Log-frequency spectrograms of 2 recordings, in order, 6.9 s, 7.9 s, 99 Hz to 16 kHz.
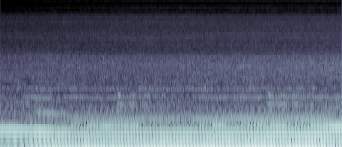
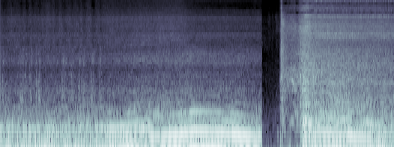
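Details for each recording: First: BMW 335i N54 single turbo after flashing the E85 tune, started on E85 with coolant about 79 or colder: it catches and settles quickly into a smooth, even low idle without misses or hunting. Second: BMW 335i N54 single turbo, cold start with E85 in the tank on a tune made for E30, no port injection or B58 coils: it surges and hunts, briefly dies, then catches again; fuel doesn't match the tune.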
